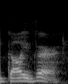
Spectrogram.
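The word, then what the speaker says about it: GuyVR: So, V and R is ver if um with no space in between it. Also, stop you saying my name. He said if. Yeah, I know it's Guy VR. I know it's Guy VR, but with no space, it's technically Guy Ver.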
